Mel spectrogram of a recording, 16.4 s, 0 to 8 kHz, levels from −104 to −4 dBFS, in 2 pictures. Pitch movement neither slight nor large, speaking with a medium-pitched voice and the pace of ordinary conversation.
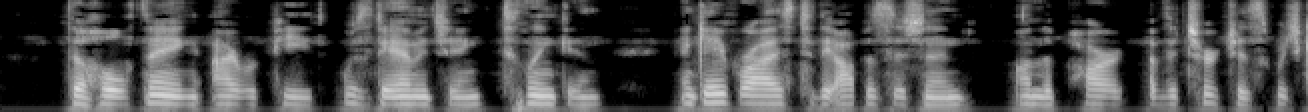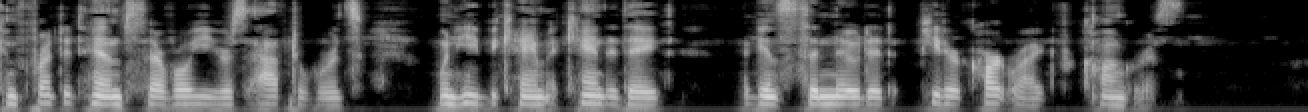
No: narrow, 1.6 semitones; medium, 155 Hz; average, 145 wpm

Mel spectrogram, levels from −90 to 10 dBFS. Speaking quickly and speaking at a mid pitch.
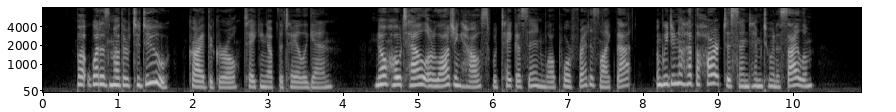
No: fast, 225 wpm; high, 225 Hz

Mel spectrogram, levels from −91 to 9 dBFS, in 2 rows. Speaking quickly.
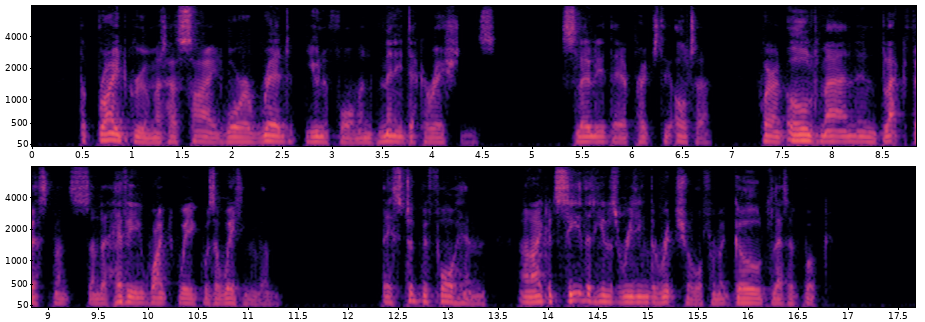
No: average, 175 wpm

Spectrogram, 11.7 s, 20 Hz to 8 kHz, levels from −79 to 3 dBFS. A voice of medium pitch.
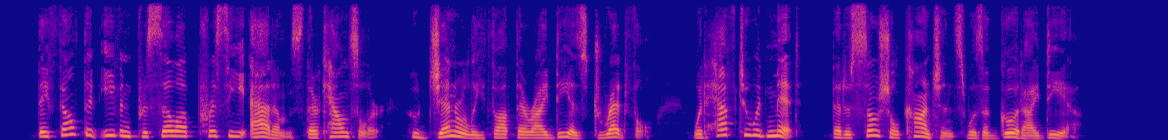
No: high, 225 Hz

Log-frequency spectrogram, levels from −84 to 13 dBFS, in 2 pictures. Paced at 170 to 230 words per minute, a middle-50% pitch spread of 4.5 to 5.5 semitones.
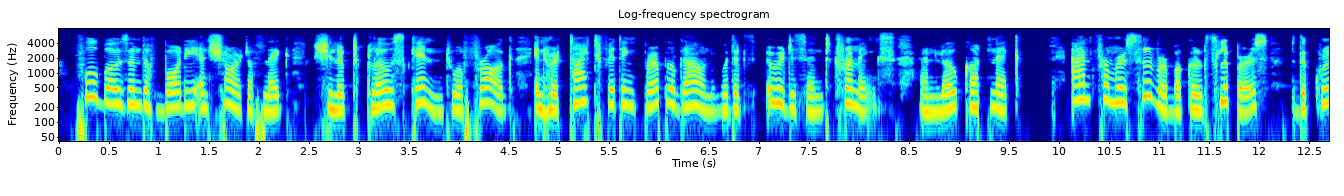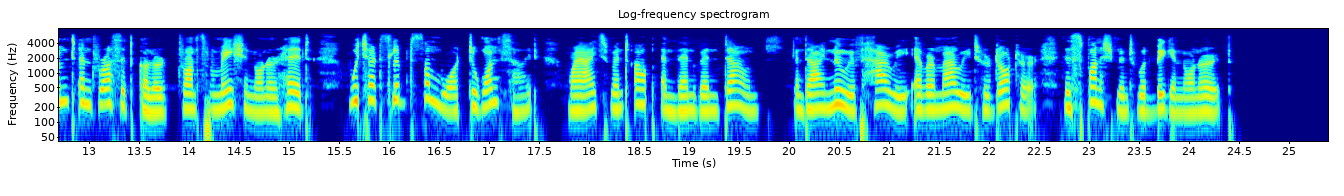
Yes: average, 175 wpm; average, 5.0 semitones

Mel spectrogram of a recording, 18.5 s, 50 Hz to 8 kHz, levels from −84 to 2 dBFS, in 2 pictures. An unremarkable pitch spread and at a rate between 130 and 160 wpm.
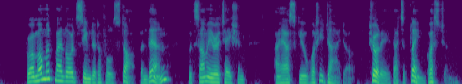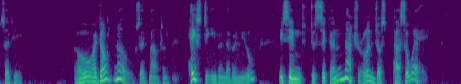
No: wide, 7.2 semitones; average, 155 wpm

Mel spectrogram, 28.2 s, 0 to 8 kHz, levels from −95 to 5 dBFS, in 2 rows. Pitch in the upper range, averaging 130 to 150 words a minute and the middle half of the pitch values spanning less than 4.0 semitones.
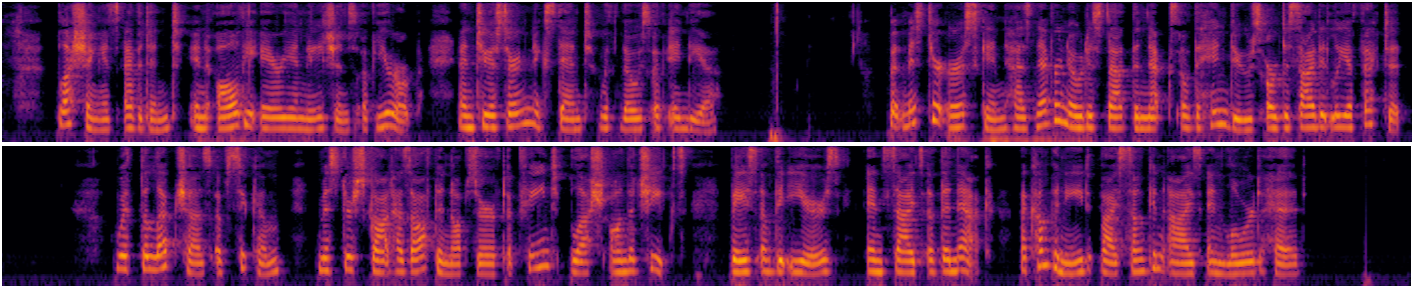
Yes: high, 210 Hz; average, 140 wpm; average, 3.3 semitones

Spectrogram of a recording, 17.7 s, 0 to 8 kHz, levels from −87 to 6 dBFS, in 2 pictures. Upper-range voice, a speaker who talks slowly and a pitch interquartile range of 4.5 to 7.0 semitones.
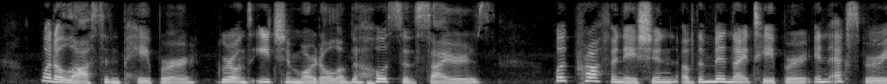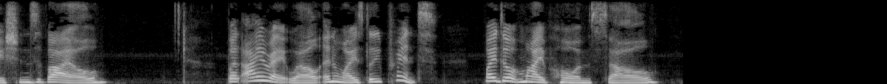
Yes: high, 210 Hz; slow, 115 wpm; average, 5.2 semitones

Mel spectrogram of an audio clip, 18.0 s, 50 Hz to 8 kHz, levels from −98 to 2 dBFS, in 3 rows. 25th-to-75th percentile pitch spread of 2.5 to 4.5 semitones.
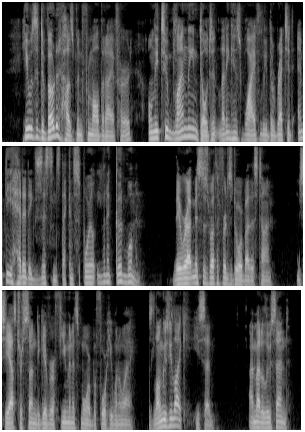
No: average, 5.3 semitones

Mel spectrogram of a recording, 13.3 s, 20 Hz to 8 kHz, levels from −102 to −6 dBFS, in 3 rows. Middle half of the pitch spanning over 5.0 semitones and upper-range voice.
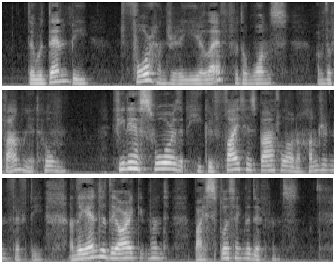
No: wide, 5.5 semitones; medium, 165 Hz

